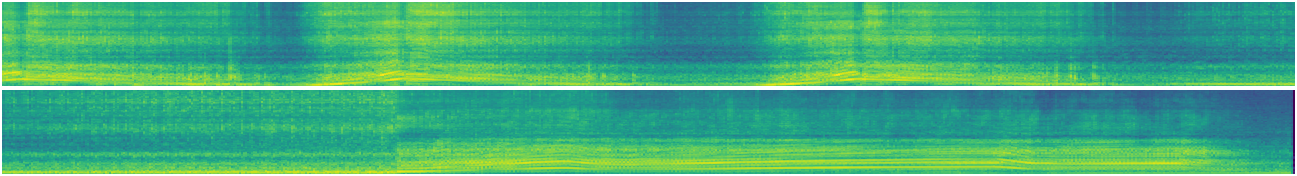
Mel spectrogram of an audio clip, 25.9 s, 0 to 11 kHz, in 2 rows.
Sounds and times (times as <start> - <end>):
Vehicle: 0.0 - 25.8.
